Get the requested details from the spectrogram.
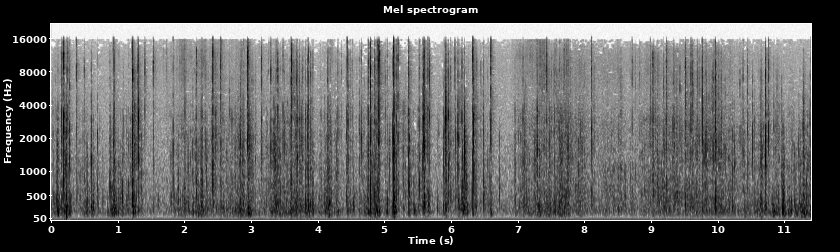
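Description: An empty, clear printed plastic bag is crinkled and rubbed by fingertips and nails. The result is a steady stream of soft, bright crackles and rustles with short sharp snaps. There is almost no low end, and nothing rings on after each sound.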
